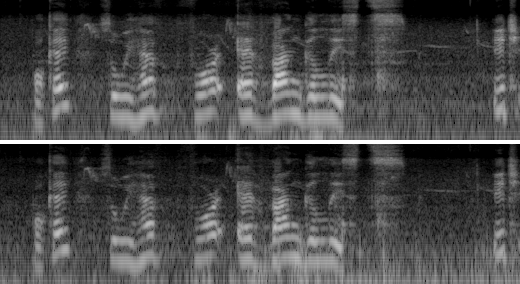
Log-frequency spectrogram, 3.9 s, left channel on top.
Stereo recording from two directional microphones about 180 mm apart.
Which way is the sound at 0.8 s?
20° left (ahead or behind).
